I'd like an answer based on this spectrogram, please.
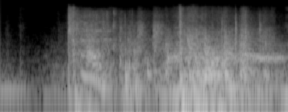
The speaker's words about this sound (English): Having decked the man with a vicious punch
